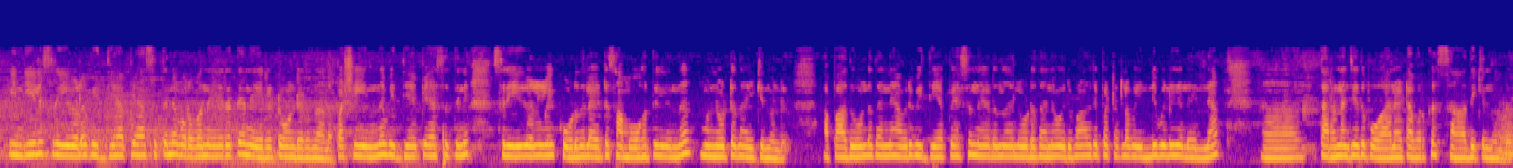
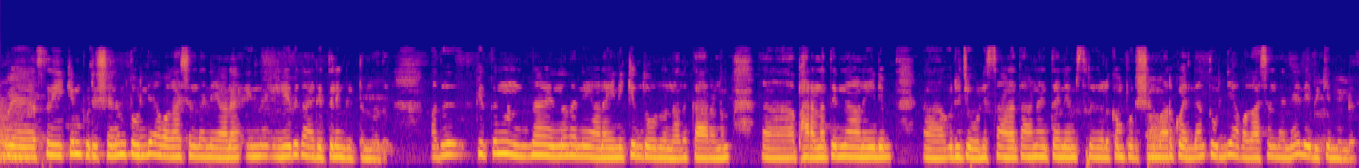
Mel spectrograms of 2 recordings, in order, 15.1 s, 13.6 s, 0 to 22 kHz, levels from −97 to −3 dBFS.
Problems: background sounds at intervals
